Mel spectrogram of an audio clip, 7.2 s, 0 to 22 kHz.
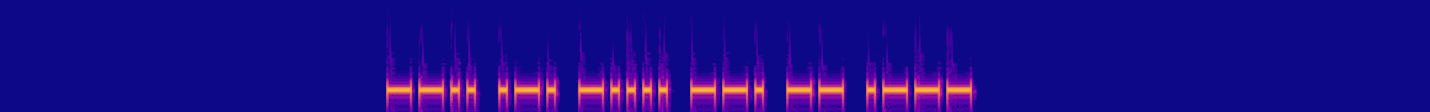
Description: Morse code, heard as a keyed tone, about 31 wpm, 700 Hz. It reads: ZR6GMJ
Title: DXCC-100 Call Signs - 6 Characters - Repeated 3x - 30wpm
